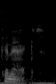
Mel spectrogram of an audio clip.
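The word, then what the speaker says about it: Knecht: belon can guy connect connect connect guy it's not spelled like connect it's spelled like k n e c HT super stupid but um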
